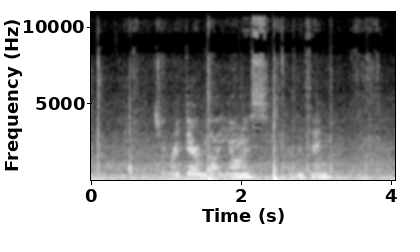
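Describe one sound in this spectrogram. A box knocks down onto a table.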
